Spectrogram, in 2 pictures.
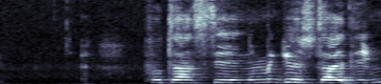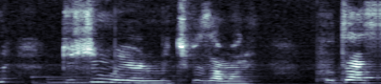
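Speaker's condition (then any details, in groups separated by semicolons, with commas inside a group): Cerebral palsy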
